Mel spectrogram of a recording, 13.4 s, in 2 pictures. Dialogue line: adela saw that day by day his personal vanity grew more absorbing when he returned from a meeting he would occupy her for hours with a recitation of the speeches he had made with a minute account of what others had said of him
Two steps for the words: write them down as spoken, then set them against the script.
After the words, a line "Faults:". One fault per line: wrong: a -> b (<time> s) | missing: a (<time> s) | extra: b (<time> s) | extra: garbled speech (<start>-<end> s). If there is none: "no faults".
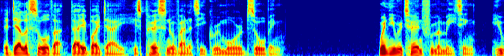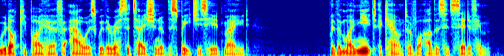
adela saw that day by day his personal vanity grew more absorbing when he returned from a meeting he would occupy her for hours with a recitation of the speeches he had made with a minute account of what others had said of him
Faults:
no faults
